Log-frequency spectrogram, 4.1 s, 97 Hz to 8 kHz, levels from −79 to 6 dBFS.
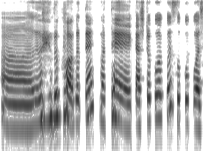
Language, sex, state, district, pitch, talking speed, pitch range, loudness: Kannada, female, Karnataka, Mysore, 230 Hz, 115 wpm, 200-265 Hz, -17 LUFS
